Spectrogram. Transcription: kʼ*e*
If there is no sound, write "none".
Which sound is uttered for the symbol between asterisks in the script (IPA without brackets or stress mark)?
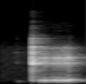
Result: ḛ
